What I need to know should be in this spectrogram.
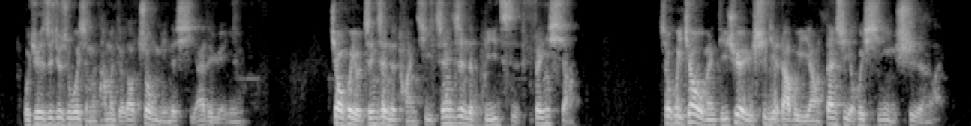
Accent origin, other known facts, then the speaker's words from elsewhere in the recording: Taiwan; 我觉得我小时候在台湾的时候，好像很多人到我们家包水饺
